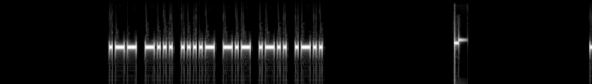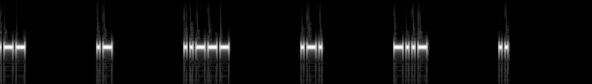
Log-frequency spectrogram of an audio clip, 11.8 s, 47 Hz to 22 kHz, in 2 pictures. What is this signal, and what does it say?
Morse code, heard as a keyed tone, about 40 wpm, spaced as for 17 wpm, 700 Hz. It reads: WB4KLL WA2RXI
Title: USA Call Signs - 6 Characters - 8x Character Spacing - 40wpm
